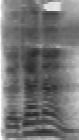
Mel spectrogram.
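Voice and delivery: loud furious call, sharp fall; angry shout of a name. Acted. Father storming upstairs to scold the servant, loud angry call. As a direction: bark the name up the stairs in rage. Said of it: "त्यांचा आवाज तापला होता आणि चढला होता".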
